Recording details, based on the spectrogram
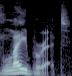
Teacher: The more strict and traditional pronunciation is labret, with the stress on the first syllable, not the last, and not a Frenchy pronunciation, because it is not a French word.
